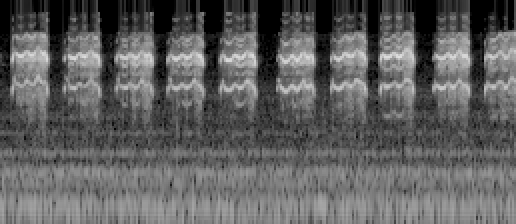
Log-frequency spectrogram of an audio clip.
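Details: Young American kestrels fighting over food: shrill, squealing two-toned notes repeated steadily about two and a half times per second, with a faint low hum beneath.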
